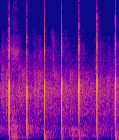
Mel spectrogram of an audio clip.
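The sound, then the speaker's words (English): An audience clapping hands in praise of the Lord: seven sharp, even claps in a steady, brisk rhythm, each crisp and distinct, with no voices over them. “Could we give the Lord another hand clap of praise?”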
